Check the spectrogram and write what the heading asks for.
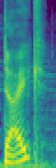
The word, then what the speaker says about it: Dyke: island uh here but according to this website it's pronounced dyke dick van dyke yeah actually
